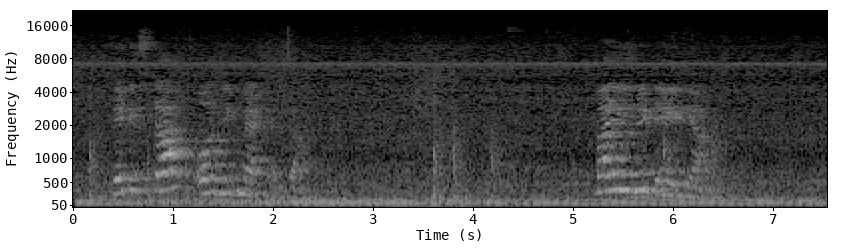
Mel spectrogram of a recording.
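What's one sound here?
A young woman speaks calmly, as if explaining.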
